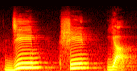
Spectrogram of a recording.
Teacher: এই তিনটি অক্ষরের মাখরাজ হলো জিহুবার মাঝখান তার বরাবর উপরের শক্ত তালুর সাথে লাগিয়ে এই তিনটি বর্ণ উচ্চারিত করতে হয় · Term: আল হুরুফুশ সাজারিয়া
